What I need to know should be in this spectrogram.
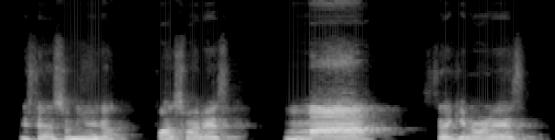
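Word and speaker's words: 马: तो this is different, ये pronounce different तरीके से होता है, लाइक पहले आप टोन को नीचे लेके जाओगे आ की, फिर आप इसे ऊपर लेके आओगे मा, ठीक है, और इतना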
